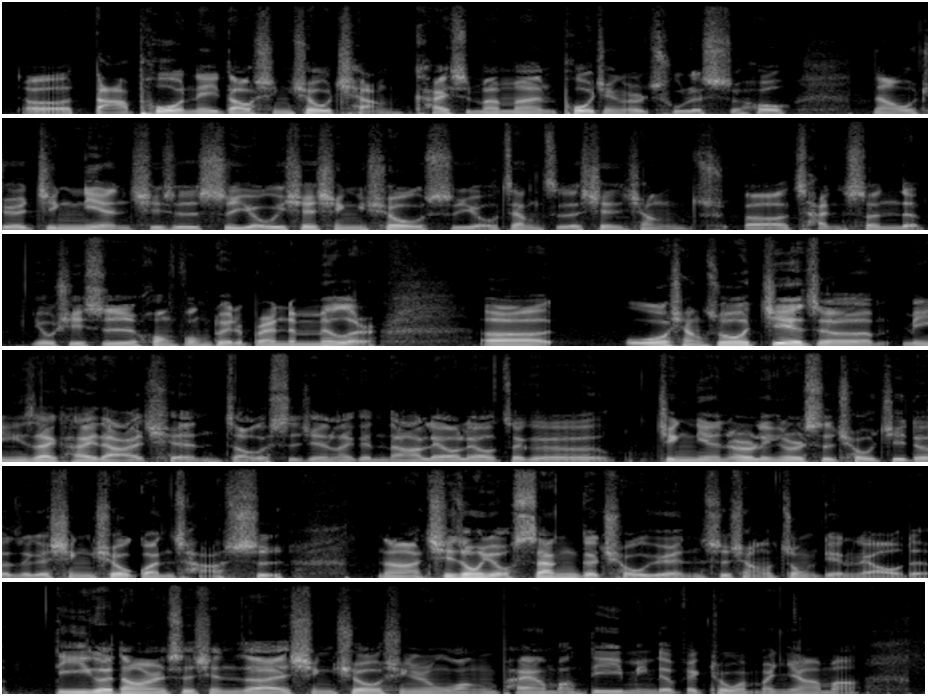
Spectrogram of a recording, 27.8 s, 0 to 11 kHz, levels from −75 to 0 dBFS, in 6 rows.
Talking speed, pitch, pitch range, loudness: 325 characters per minute, 115 Hz, 105-125 Hz, -28 LUFS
